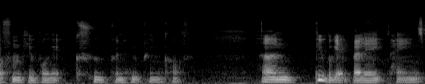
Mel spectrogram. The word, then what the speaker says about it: whooping cough: Whooping cough. I believe you don't pronounce the W in that.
